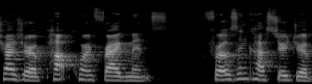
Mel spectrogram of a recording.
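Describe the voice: The plain reading aloud has ordinary pitch variation over a quiet background.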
